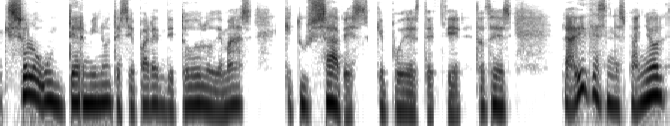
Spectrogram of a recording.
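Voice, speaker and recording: A man's voice: fairly high pitch, breathy edge, dry recording, studio quality. A man hosting a podcast interview, explaining ideas in a chatty, thinking-aloud way. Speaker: podcast host.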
